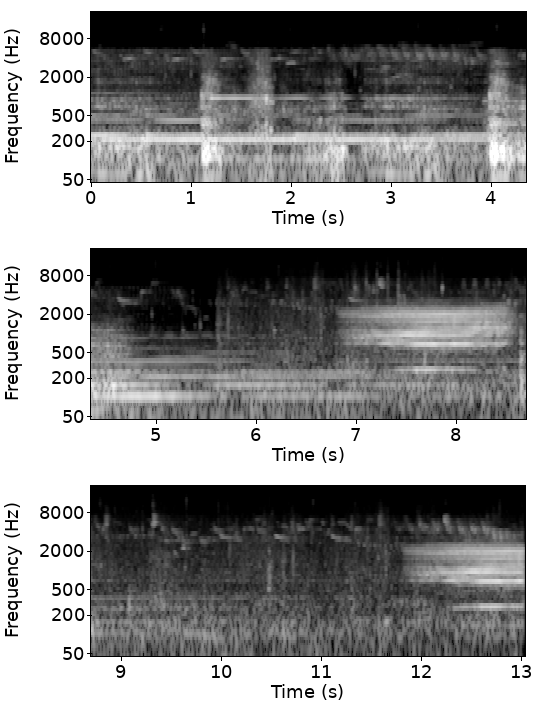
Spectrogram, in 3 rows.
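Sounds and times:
small birds chirping: 0.0s - 13.0s
bull mooing: 6.8s - 8.9s, 11.8s - 13.0s.

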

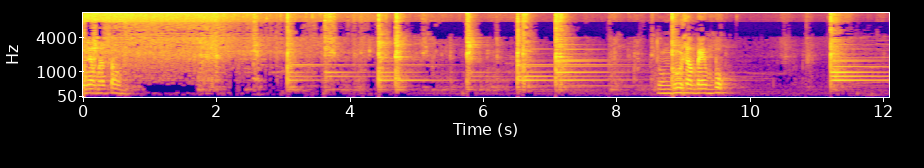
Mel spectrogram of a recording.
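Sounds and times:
wok ringing: 3.0s - 8.6s, 11.2s - 12.0s
metal spatula clacking on wok: 3.1s - 7.4s.

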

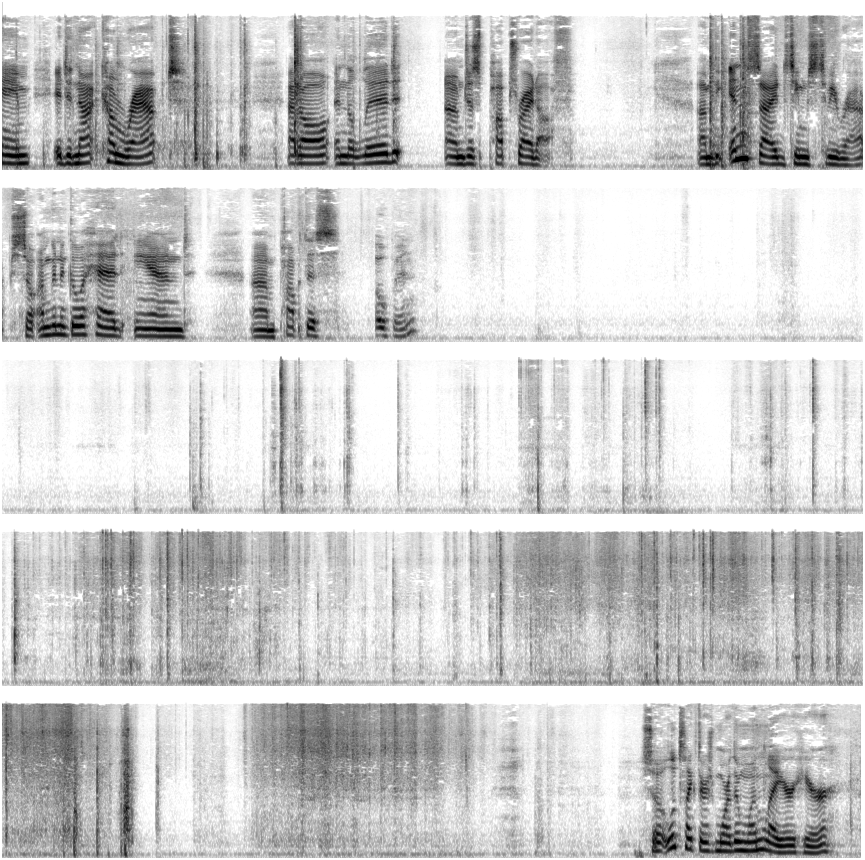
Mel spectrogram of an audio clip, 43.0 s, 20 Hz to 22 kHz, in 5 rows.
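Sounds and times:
plastic film crinkling and tearing: 24.6s - 39.3s.

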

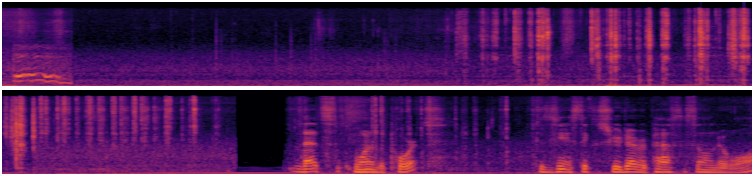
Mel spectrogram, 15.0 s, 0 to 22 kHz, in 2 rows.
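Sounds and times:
screwdriver scraping and clicking: 4.6s - 9.8s, 11.2s - 12.9s.

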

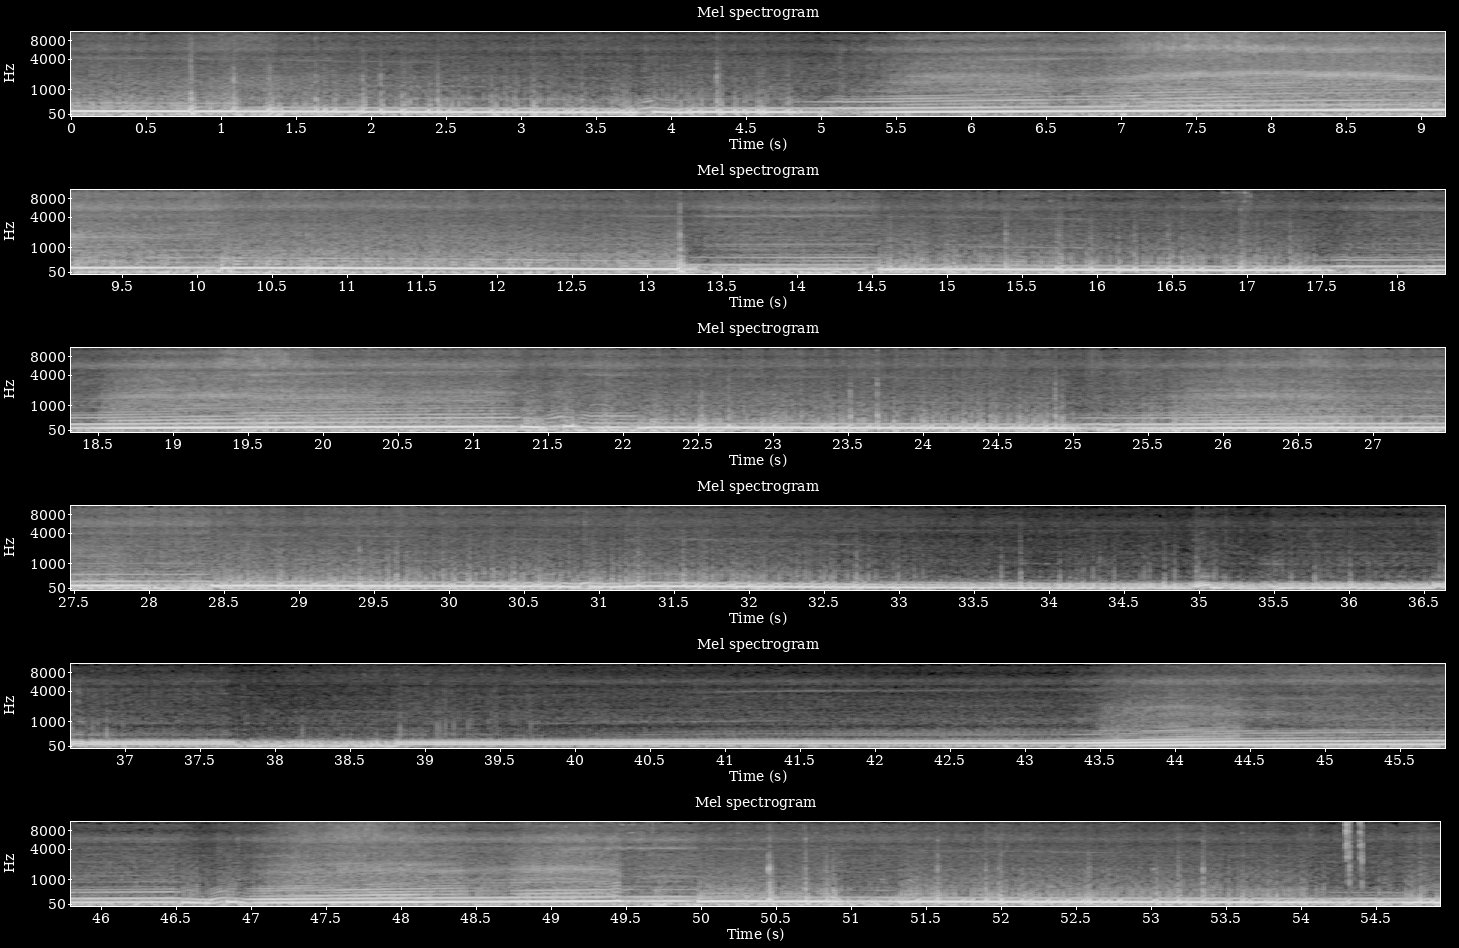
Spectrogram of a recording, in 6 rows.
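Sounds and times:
motorcycle engine revving through gears: 0.0s - 54.9s.

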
